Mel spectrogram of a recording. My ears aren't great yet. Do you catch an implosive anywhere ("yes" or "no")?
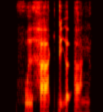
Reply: yes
